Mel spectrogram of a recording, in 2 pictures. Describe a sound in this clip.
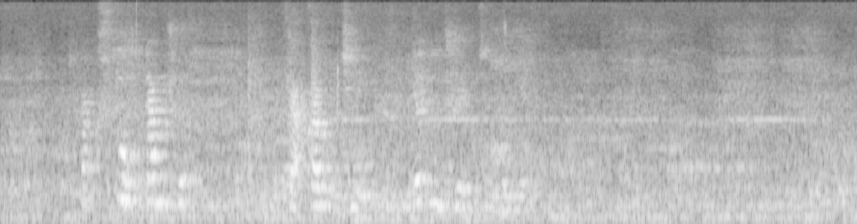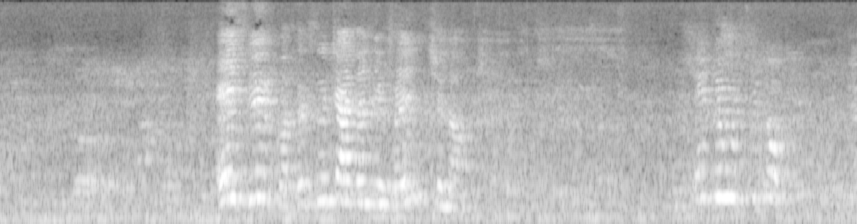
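A child speaks excitedly nearby.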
